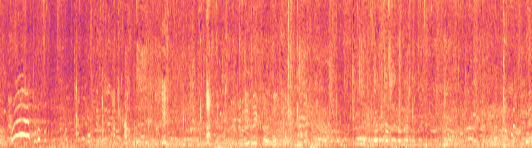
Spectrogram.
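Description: A crowd of young women and men chatter and call out close by, in a large echoing hall.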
